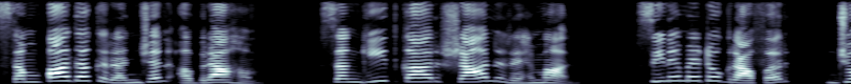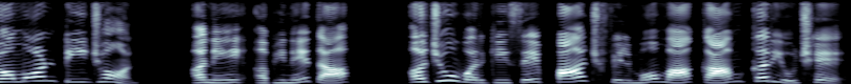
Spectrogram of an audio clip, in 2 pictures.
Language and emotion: Gujarati, neutral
